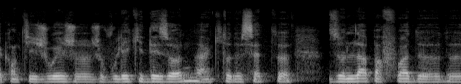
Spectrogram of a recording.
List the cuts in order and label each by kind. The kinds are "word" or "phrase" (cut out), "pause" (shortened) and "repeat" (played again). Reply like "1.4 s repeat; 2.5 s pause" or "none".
2.2 s word; 3.3 s word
